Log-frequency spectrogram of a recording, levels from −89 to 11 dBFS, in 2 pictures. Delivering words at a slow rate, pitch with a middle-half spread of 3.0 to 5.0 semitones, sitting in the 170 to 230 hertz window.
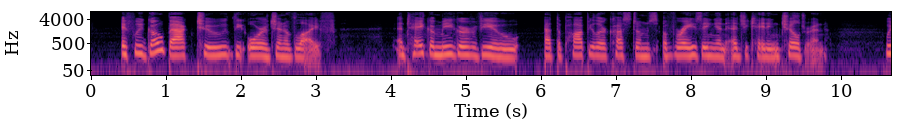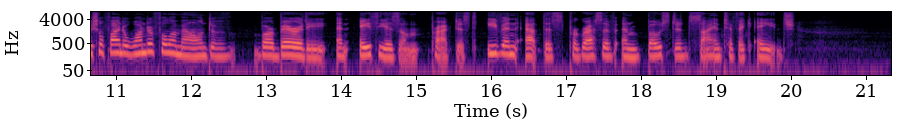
No: slow, 125 wpm; narrow, 2.5 semitones; medium, 185 Hz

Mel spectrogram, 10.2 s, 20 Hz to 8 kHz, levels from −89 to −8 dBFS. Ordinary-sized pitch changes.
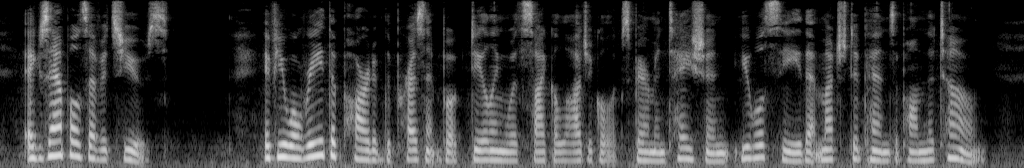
Yes: average, 4.2 semitones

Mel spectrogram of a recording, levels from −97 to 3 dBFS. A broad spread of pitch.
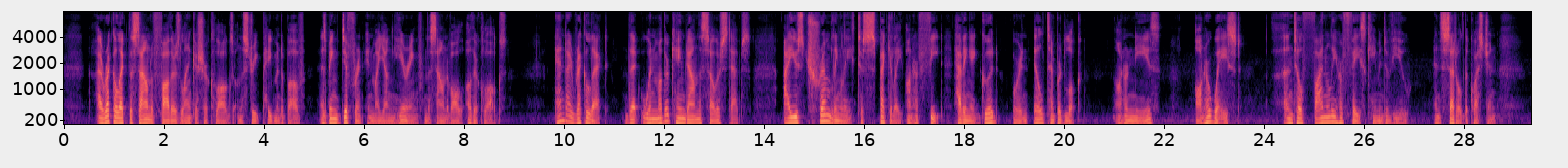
Yes: wide, 6.1 semitones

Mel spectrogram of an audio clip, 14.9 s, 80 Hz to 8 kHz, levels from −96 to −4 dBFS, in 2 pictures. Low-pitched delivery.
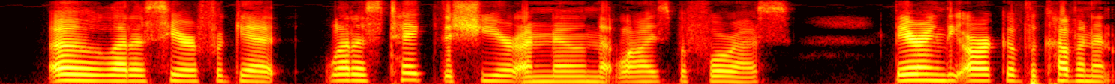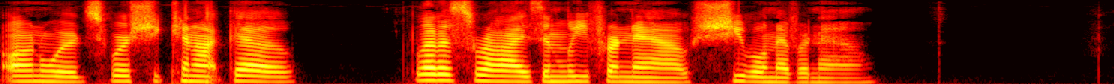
No: medium, 180 Hz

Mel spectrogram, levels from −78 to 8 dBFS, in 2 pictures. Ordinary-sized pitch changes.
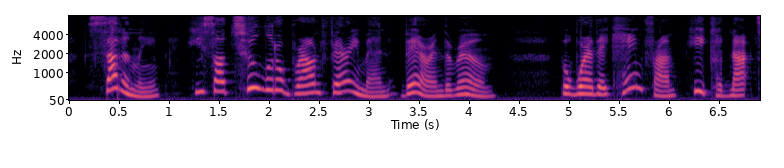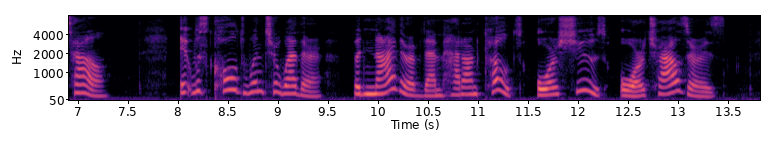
No: wide, 8.8 semitones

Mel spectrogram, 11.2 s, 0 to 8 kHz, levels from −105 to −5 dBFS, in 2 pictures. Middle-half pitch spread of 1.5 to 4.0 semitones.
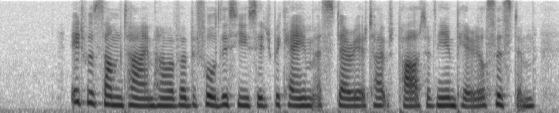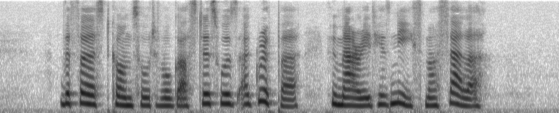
Yes: average, 3.0 semitones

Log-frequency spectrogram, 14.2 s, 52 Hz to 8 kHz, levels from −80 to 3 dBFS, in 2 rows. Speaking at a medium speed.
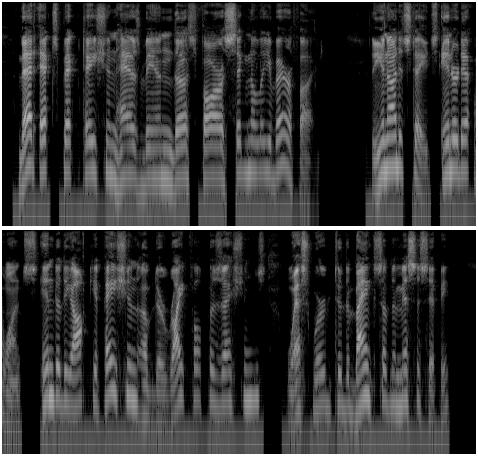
No: slow, 120 wpm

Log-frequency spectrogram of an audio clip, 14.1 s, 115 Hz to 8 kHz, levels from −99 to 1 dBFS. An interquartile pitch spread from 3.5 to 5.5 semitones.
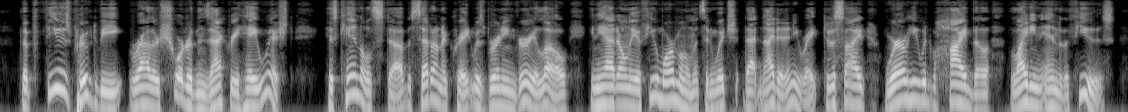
Yes: average, 4.2 semitones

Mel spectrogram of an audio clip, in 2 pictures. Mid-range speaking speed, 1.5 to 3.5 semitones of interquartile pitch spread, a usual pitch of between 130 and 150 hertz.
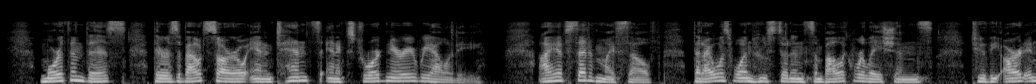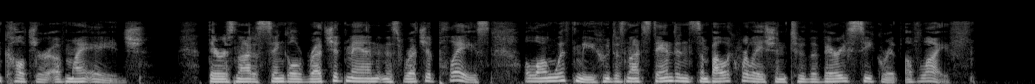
Yes: average, 175 wpm; average, 2.9 semitones; low, 135 Hz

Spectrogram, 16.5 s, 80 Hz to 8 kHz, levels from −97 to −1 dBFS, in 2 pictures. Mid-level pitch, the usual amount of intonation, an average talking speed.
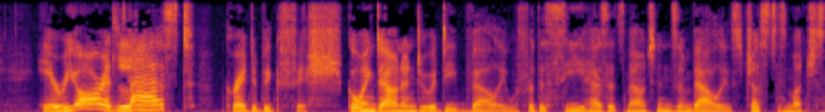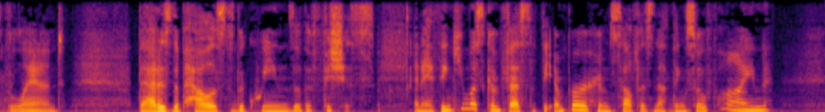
No: medium, 175 Hz; wide, 7.2 semitones; average, 195 wpm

